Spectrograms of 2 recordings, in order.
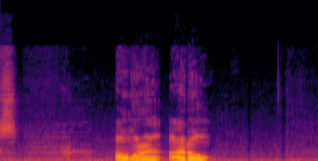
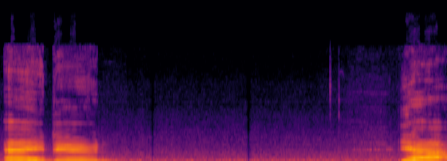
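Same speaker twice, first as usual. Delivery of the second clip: normal talking voice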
